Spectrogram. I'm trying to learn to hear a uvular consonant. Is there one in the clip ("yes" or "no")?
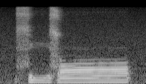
no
